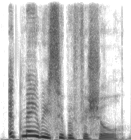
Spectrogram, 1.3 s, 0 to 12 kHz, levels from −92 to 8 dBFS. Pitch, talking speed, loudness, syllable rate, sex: 230 Hz, 185 wpm, -17 LUFS, 6.5 syllables/s, female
